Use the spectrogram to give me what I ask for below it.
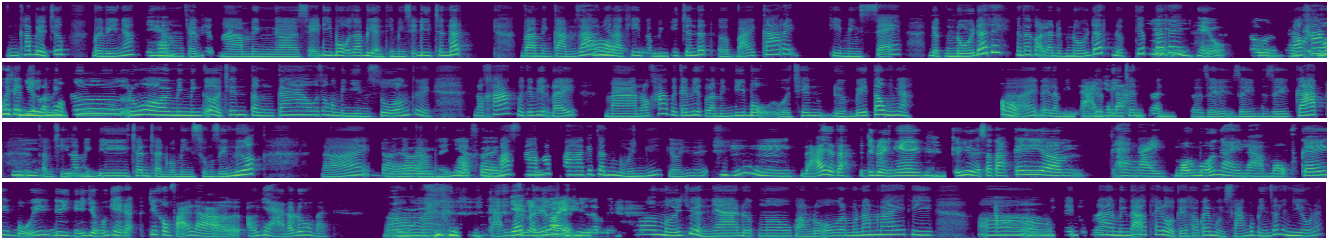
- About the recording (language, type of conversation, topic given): Vietnamese, podcast, Buổi sáng ở nhà, bạn thường có những thói quen gì?
- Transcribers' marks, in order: other background noise; horn; tapping; laugh; laugh; chuckle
